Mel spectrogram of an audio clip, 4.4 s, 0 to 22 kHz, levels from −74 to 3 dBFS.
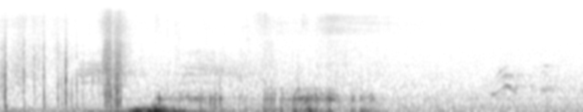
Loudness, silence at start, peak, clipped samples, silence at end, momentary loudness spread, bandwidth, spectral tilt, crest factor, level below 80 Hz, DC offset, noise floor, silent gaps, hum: -28 LUFS; 0 s; -6 dBFS; under 0.1%; 0.25 s; 27 LU; 16 kHz; -6.5 dB/octave; 22 dB; -30 dBFS; under 0.1%; -50 dBFS; none; none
